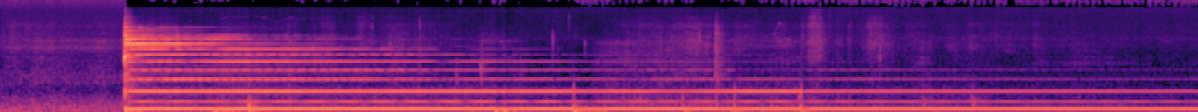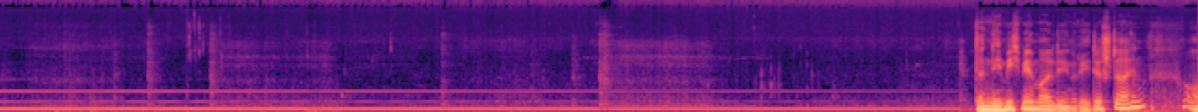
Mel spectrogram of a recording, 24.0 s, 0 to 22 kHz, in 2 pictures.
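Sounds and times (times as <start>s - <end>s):
gong struck and ringing with a deep shimmering tone: 1.2s - 19.6s
speech: 21.8s - 23.9s.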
